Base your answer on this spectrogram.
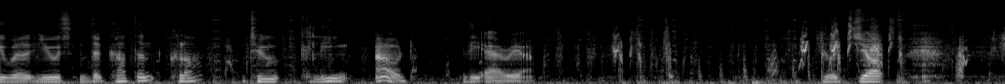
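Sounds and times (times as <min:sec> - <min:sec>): cloth rubbing on glass: 0:00.0 - 0:10.0.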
